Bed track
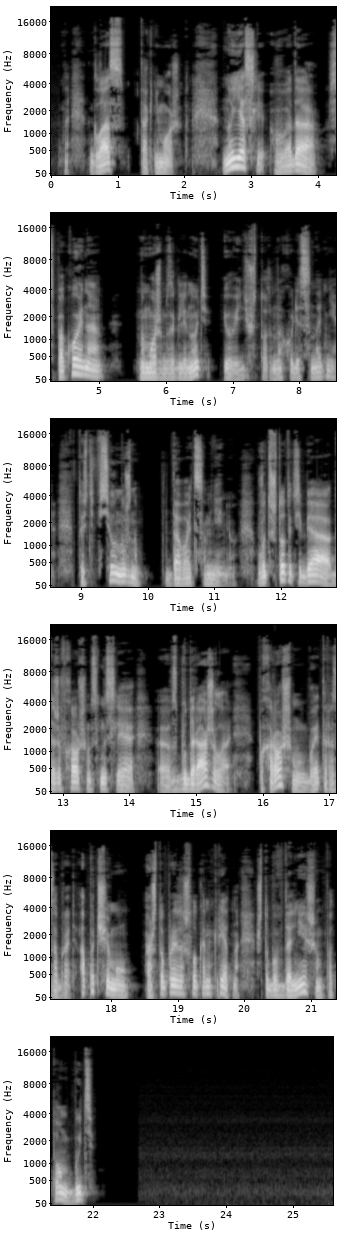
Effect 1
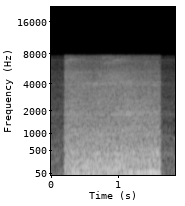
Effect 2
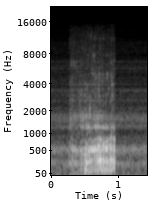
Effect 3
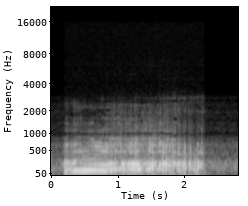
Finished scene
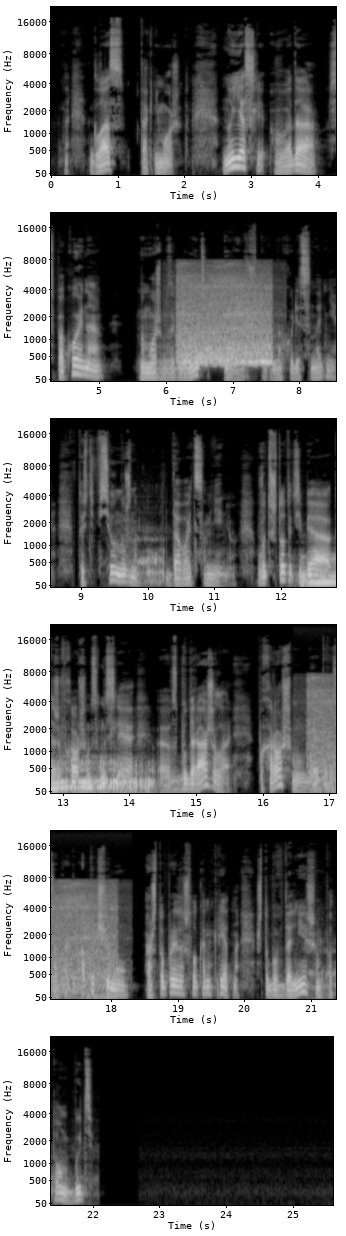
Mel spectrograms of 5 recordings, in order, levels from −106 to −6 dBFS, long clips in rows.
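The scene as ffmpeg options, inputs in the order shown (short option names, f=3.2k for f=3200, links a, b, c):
-filter_complex "[1:a]asplit=2[a][b];[2:a]asplit=2[c][d];[0:a]volume=-9dB[e];[a]afreqshift=310[f];[3:a]lowpass=1.1k[g];[b]aemphasis=mode=production:type=bsi[h];[d]acompressor=threshold=-35dB:ratio=6:attack=3.2:release=140:knee=1:detection=peak[i];[f]atrim=end=1.86,asetpts=PTS-STARTPTS,volume=-3dB,afade=t=in:d=0.004:c=hsin,afade=t=out:st=1.856:d=0.004:c=hsin,adelay=5950[j];[c]atrim=end=1.44,asetpts=PTS-STARTPTS,volume=-18dB,afade=t=in:d=0.004:c=hsin,afade=t=out:st=1.436:d=0.004:c=hsin,adelay=9290[k];[g]atrim=end=2.8,asetpts=PTS-STARTPTS,volume=-5dB,afade=t=in:d=0.004:c=hsin,afade=t=out:st=2.796:d=0.004:c=hsin,adelay=12090[l];[h]atrim=end=1.86,asetpts=PTS-STARTPTS,volume=-6dB,afade=t=in:d=0.004:c=hsin,afade=t=out:st=1.856:d=0.004:c=hsin,adelay=16460[m];[i]atrim=end=1.44,asetpts=PTS-STARTPTS,volume=-12dB,afade=t=in:d=0.004:c=hsin,afade=t=out:st=1.436:d=0.004:c=hsin,adelay=20660[n];[e][j][k][l][m][n]amix=inputs=6:normalize=0"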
